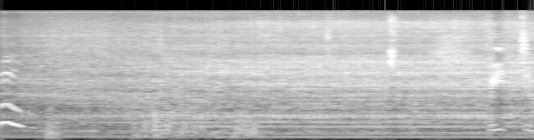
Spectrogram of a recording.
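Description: A small sailboat's engine running steadily as the boat motors along in a flat calm with no wind to sail.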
